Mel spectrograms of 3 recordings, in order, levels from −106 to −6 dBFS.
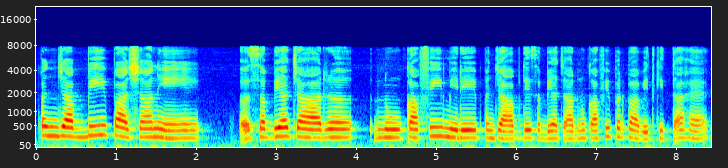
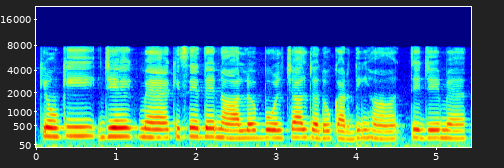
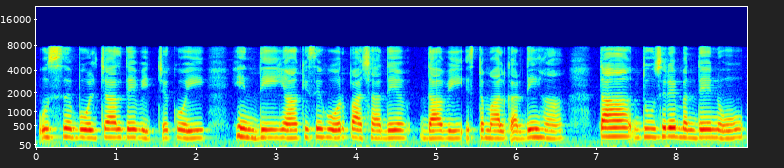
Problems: none marked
